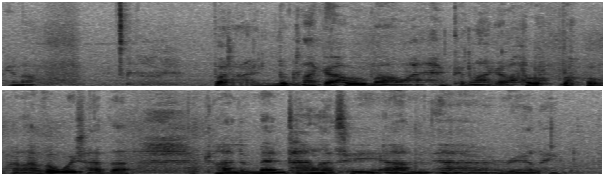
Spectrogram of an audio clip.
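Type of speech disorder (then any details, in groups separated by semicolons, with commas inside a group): Bulbar dysarthria; progressive bulbar palsy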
